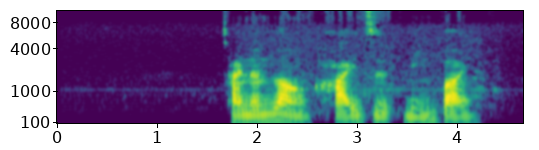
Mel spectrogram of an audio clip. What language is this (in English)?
Chinese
